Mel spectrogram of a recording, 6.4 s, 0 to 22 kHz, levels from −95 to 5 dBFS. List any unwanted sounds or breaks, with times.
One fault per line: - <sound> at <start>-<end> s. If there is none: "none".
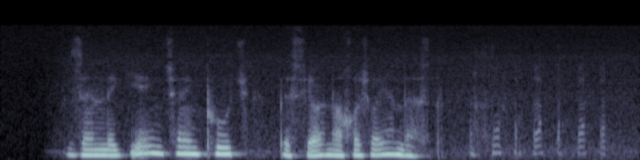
- laugh at 4.7-6.2 s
